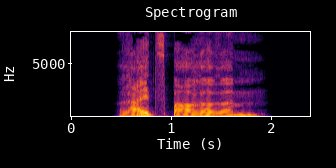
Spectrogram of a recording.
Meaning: strong dative masculine/neuter singular comparative degree of reizbar
- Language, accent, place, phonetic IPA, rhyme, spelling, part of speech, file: German, Germany, Berlin, [ˈʁaɪ̯t͡sbaːʁəʁəm], -aɪ̯t͡sbaːʁəʁəm, reizbarerem, adjective, De-reizbarerem.ogg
